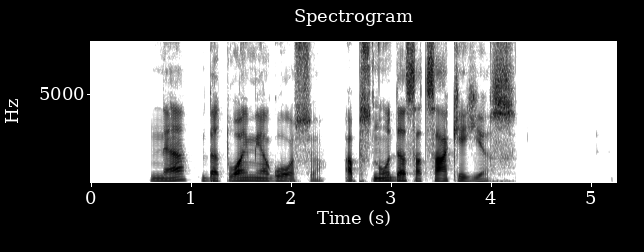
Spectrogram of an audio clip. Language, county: Lithuanian, Alytus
